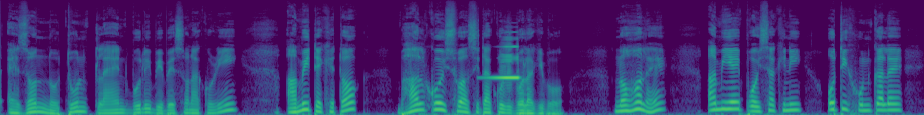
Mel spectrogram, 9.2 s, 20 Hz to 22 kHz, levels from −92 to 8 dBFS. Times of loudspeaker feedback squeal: 4.76-5.22

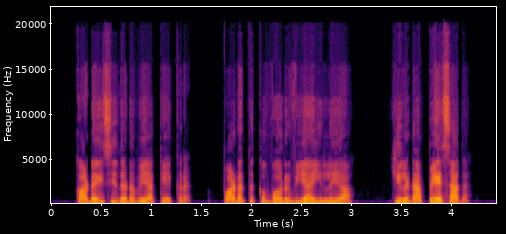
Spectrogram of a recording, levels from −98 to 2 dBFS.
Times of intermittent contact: none

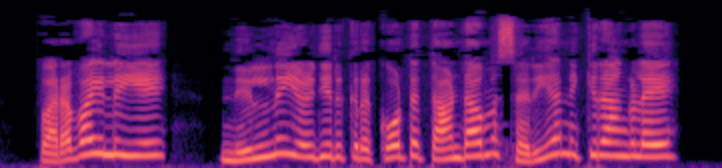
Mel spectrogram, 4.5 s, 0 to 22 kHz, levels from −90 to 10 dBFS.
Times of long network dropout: none

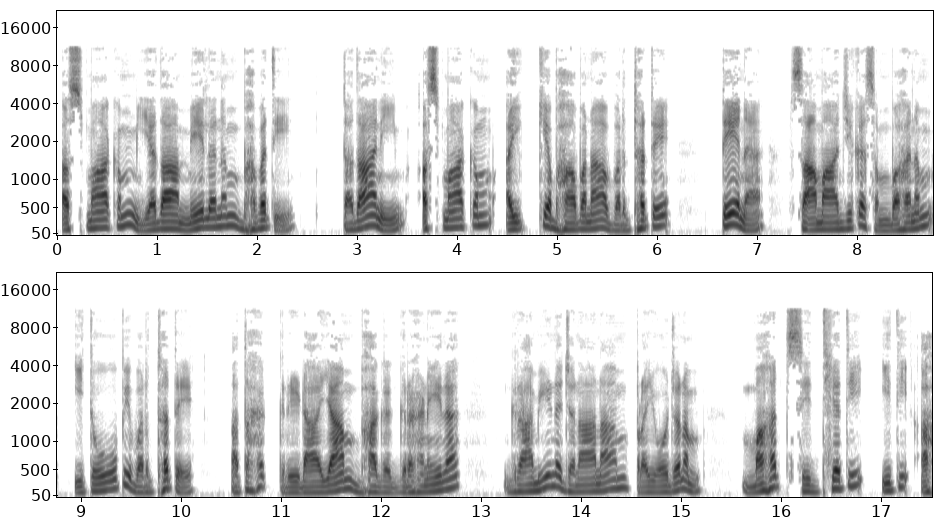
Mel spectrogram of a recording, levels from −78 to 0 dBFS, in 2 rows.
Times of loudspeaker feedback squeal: none

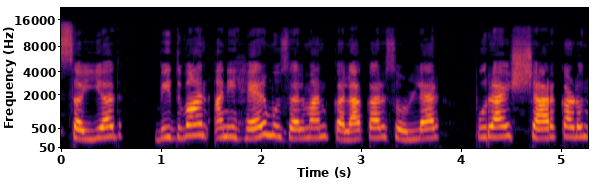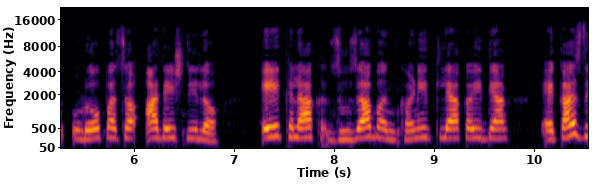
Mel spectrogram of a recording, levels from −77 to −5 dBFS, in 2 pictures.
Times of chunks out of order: none

